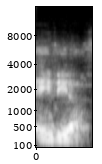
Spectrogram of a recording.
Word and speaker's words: Avo: just I just call some people just pronounce it Avo but I've been smoking AO way back when even when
